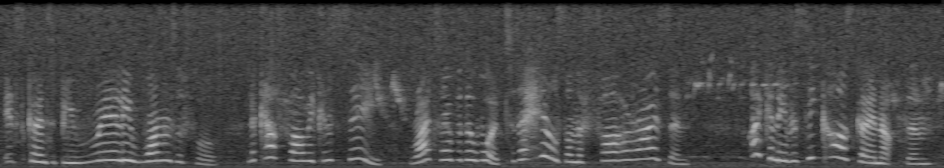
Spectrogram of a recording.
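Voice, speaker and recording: A dreamy, excitable little schoolgirl in a children's audio drama. Her voice is high and swoops expressively, with faint noise behind it. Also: normal speed, poor audio. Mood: delighted. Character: bright, dreamy, enthusiastic young schoolgirl.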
